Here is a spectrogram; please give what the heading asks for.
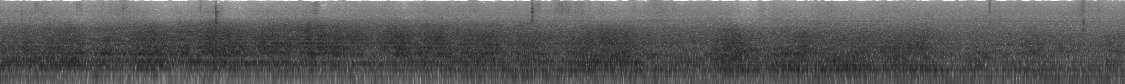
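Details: Pool pump motor after capacitor replacement for humming/breaker-tripping: steady, even whir, no knocking or grinding, outdoors with some wind; normal running.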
